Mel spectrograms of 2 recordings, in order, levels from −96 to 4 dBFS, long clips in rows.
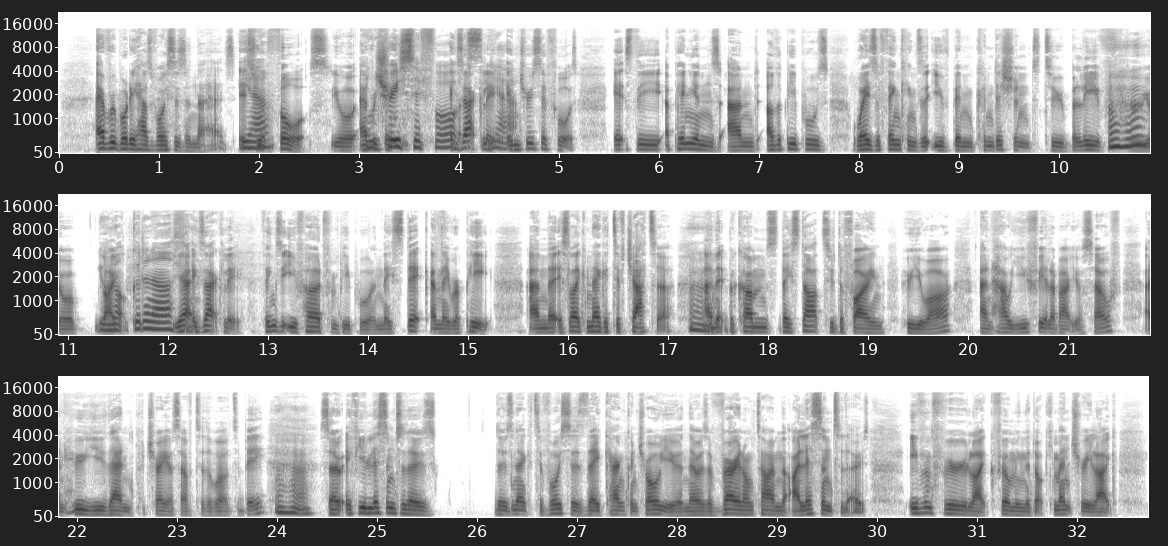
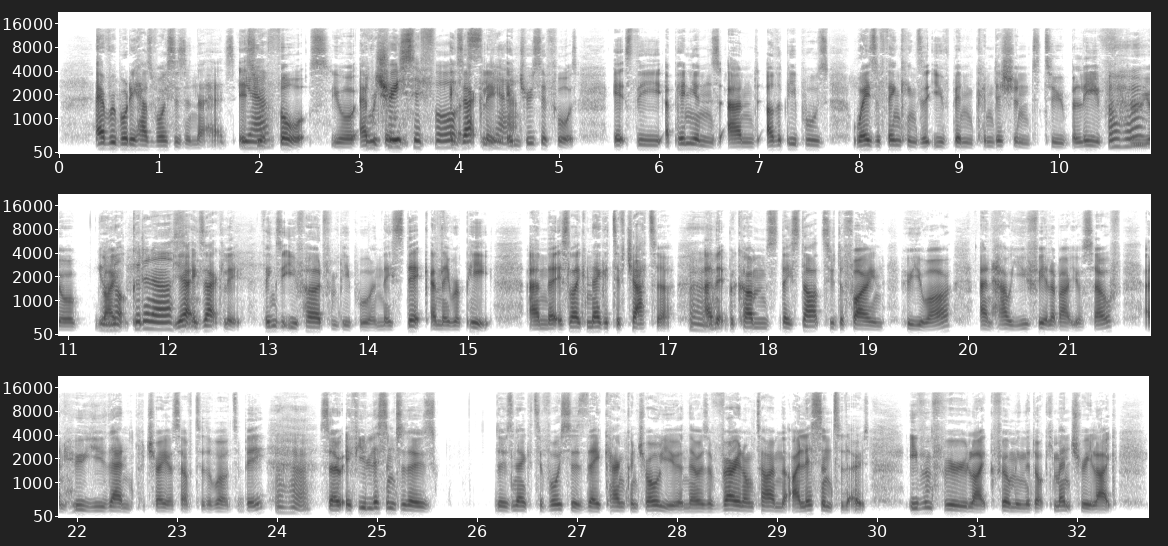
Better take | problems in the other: first | thin; very; fading below 350 Hz

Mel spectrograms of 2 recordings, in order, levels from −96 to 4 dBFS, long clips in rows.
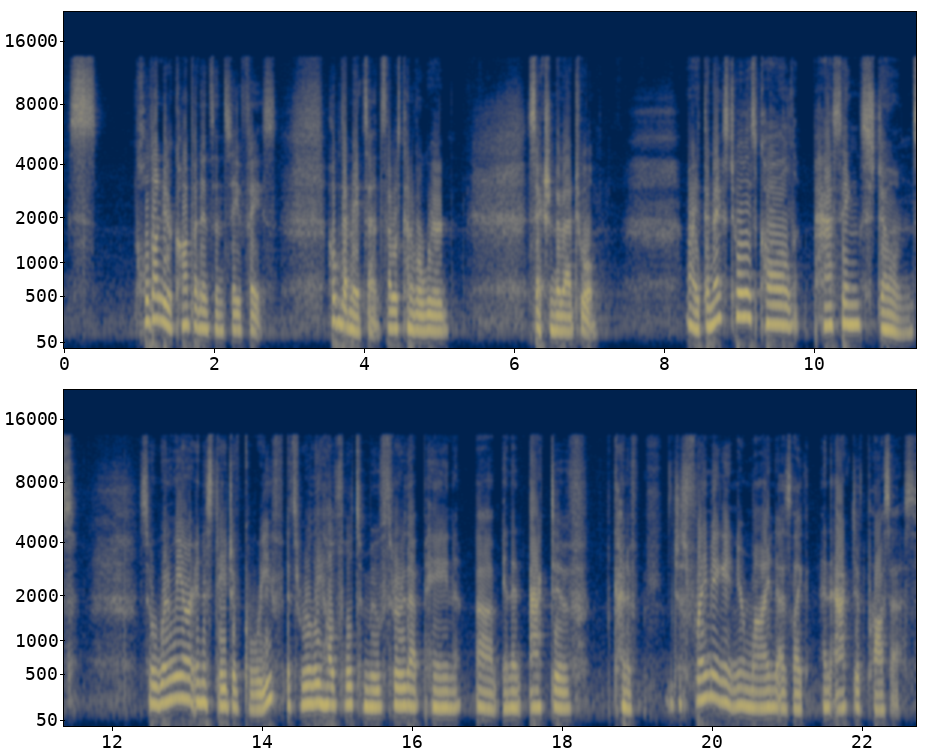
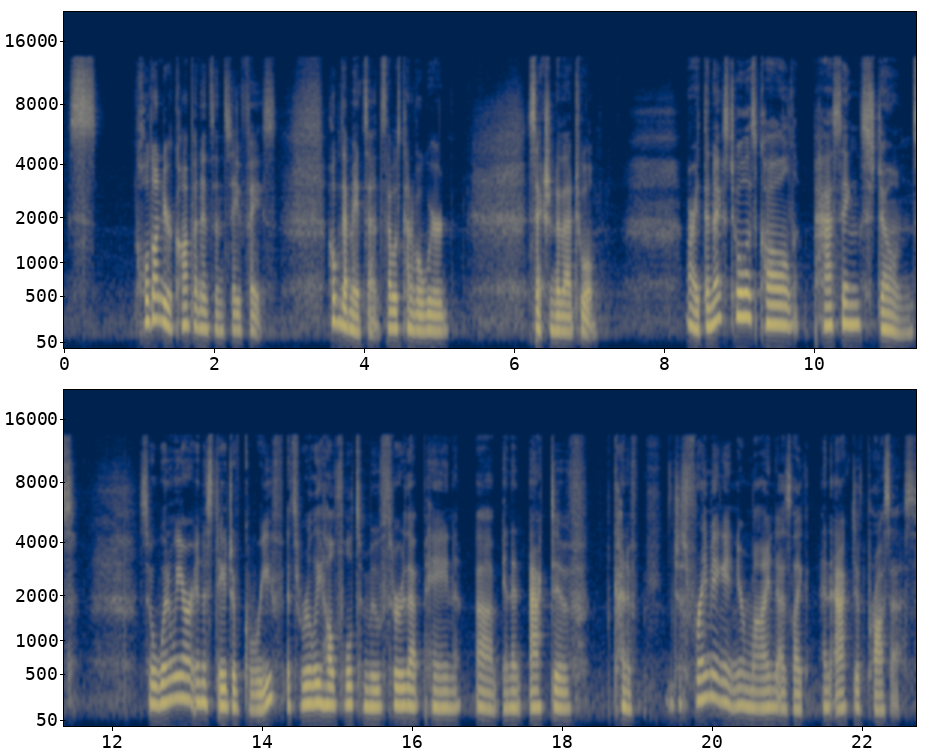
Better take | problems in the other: second | distortion; slight; 10 dB below the speech

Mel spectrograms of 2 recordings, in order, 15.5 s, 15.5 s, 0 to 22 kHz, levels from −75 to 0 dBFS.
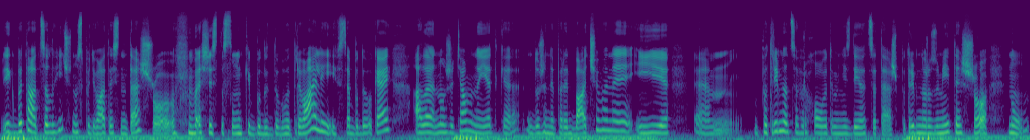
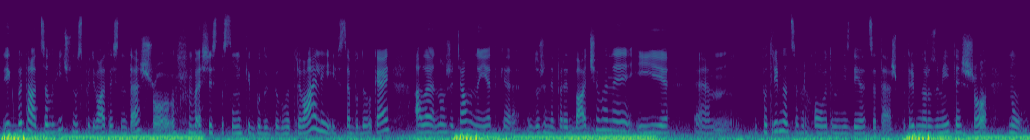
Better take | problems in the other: first | low rumble; loud; throughout; 1 dB below the speech; faint in the first

